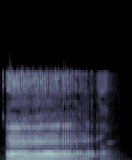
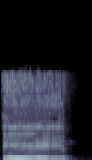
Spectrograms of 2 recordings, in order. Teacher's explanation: For AR, of course, the dominant vowel is ah. For ER is eh.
